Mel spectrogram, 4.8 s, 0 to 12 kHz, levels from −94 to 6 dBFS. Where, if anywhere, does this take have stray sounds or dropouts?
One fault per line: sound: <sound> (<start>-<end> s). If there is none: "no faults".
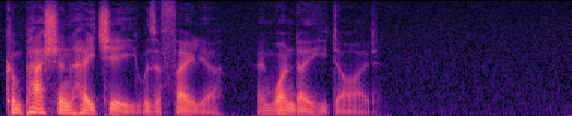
no faults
